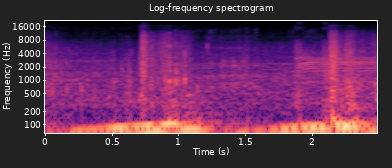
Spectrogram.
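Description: A Minecraft sheep bleating, two wavering nasal bleats about a second apart, close and clear over a low background hum.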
